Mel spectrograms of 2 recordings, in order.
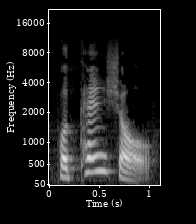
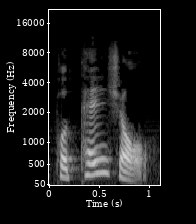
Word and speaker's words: potential: 읽으실 때 주의하세요. T-I-A-L이 있어서 T-L 이렇게 읽는 게 아니라 shall. shall 발음이 난다는 거 다시 한번 읽어보겠습니다. potential. potential.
